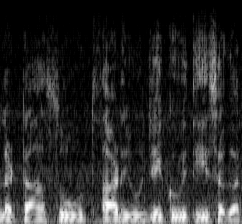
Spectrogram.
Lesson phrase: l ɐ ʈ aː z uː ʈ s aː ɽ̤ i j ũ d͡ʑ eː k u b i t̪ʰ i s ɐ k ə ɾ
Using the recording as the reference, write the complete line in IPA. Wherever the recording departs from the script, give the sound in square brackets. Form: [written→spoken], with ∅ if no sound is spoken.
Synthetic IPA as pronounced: l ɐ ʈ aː [z→s] uː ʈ s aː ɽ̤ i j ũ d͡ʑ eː k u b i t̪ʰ i s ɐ [k→ɡ] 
